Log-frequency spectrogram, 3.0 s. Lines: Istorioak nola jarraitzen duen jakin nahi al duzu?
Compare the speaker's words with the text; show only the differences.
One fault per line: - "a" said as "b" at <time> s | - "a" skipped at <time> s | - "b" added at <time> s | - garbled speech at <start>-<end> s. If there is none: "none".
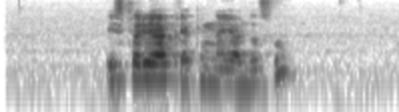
- "nola jarraitzen duen" skipped at 1.4 s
